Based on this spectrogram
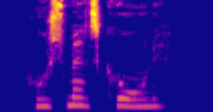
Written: husmandskone

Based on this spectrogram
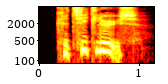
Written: kritikløs

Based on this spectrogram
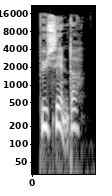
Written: bycenter

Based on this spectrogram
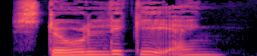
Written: stållegering

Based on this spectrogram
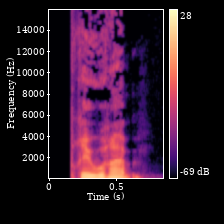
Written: drivrem

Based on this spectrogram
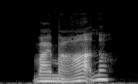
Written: weimaraner

